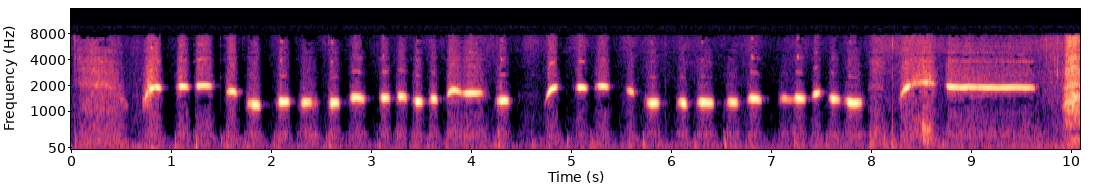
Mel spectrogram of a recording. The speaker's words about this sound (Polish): a dzisiaj to jakoś mnie wzięło na gwizdanie. I w samochodzie mi wychodziło, a teraz pewnie trochę się zawstydzę i może będzie grzej, ale jechałam do was i zamiast śpiewać, robiłam tak.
